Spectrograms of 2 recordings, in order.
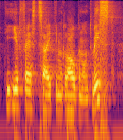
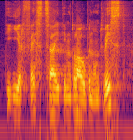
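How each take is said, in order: The two takes are said the same way.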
